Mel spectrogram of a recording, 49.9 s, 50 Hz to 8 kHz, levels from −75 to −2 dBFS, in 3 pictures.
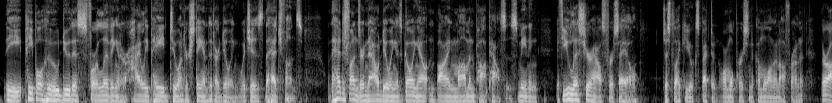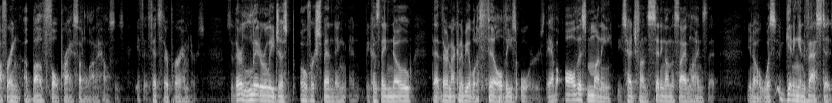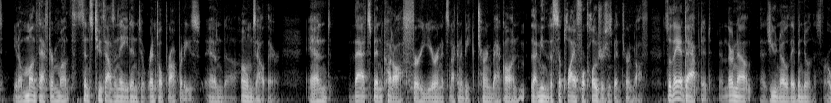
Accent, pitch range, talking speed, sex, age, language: American, 85-100 Hz, 205 wpm, male, 40-59, English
